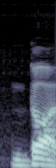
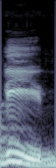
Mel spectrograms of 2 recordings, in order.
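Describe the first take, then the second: First: The word ends in a short 'uh' vowel. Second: The word ends in a long 'ee' vowel. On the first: The next word begins with a consonant sound. "द कब बोलेंगे जब consonant sound से शुरू हो तब" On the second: The next word begins with a vowel sound. "दी को हम vocal sound बोलते हैं"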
